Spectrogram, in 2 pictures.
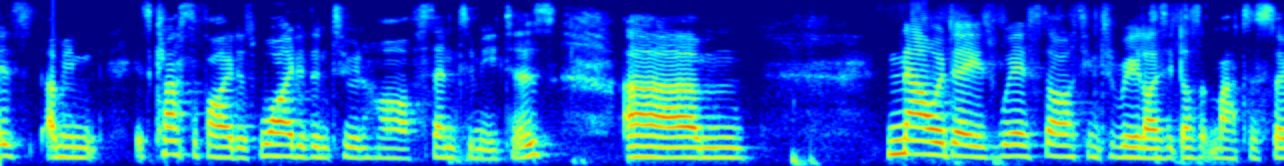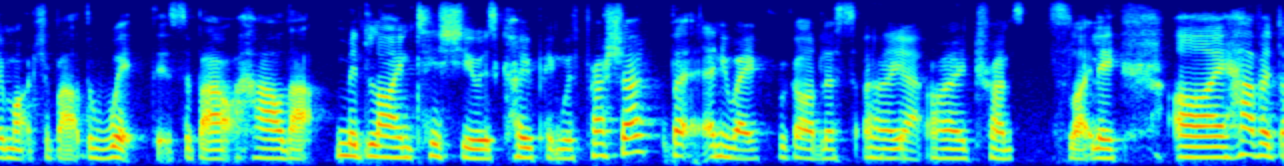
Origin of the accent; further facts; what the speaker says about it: London, United Kingdom; moved away as an adult; now in Isle of Wight, United Kingdom; I was born and bred in London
